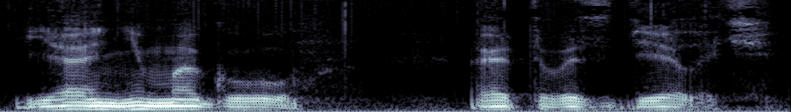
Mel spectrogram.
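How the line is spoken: Sad reply. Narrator (Russian): печально отвечал Исаак

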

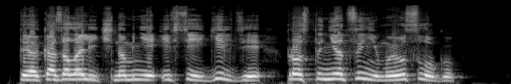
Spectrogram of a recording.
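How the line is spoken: Sly chuckle. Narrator (Russian): Ротан лукаво хмыкнул

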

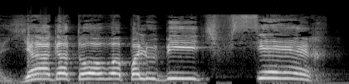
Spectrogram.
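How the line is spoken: Shouting. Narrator (Russian): она закричала

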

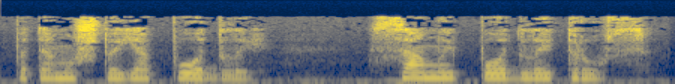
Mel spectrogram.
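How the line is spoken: Barely audible whisper. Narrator (Russian): тихо-тихо произнес, одними губами прошептал

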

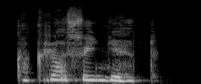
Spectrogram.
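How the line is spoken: Moaning. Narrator (Russian): простонал

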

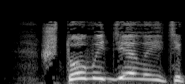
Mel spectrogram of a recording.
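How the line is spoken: Old woman shouting. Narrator (Russian): кричала старуха

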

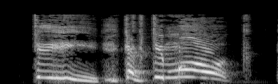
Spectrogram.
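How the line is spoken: Shrill squeal. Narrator (Russian): взвизгнула Нюша

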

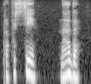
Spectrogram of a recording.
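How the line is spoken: Stern businesslike. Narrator (Russian): сурово деловым тоном ответил Сергей

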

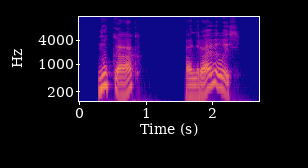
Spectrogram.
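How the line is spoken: Cheerful question. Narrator (Russian): весело осведомился тот

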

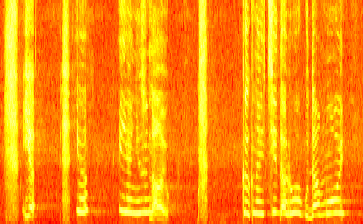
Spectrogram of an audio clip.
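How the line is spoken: Tearful explanation. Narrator (Russian): Сквозь слезы объяснила наша коровка

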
